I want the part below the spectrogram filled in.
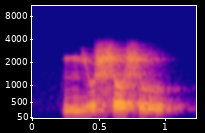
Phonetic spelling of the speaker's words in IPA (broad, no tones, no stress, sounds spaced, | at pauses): mʲ u ɬ o ɬ u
